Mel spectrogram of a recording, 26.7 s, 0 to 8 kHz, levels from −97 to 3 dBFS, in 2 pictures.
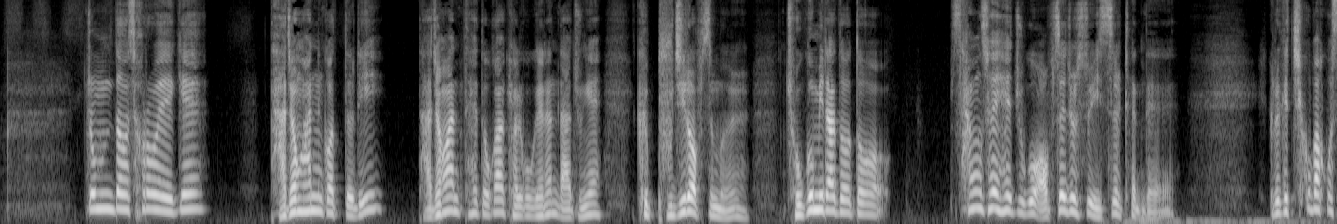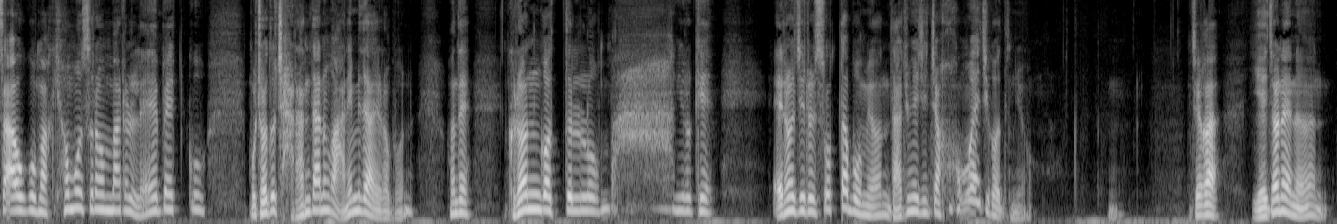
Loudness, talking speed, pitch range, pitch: -21 LUFS, 280 characters per minute, 135-195 Hz, 175 Hz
